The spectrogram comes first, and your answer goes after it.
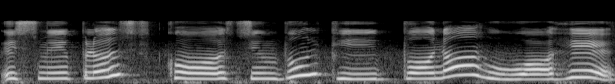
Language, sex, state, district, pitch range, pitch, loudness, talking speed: Hindi, male, Punjab, Fazilka, 255-320 Hz, 270 Hz, -13 LUFS, 80 wpm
